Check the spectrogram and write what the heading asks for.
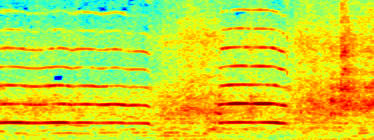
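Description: A shrill, steady horn-like tone sounded twice: a long note of about a second, then a shorter one of about half a second.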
